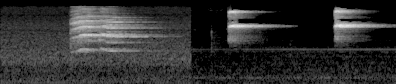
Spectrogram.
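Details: A pet conure gives a contact call to reach its owners and ask to be with them: one drawn-out harsh squawk, then two short sharp shrieks less than a second apart.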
